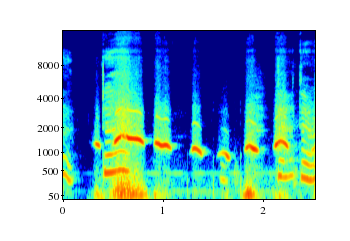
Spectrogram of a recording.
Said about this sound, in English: Listen to the Andy Griffith theme song and then tell me you hate whistling.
